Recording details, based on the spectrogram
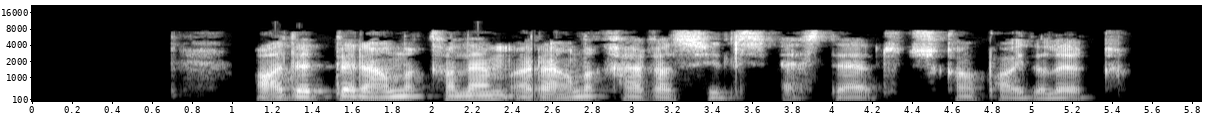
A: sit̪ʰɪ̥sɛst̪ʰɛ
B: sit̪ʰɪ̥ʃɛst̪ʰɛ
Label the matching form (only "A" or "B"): B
